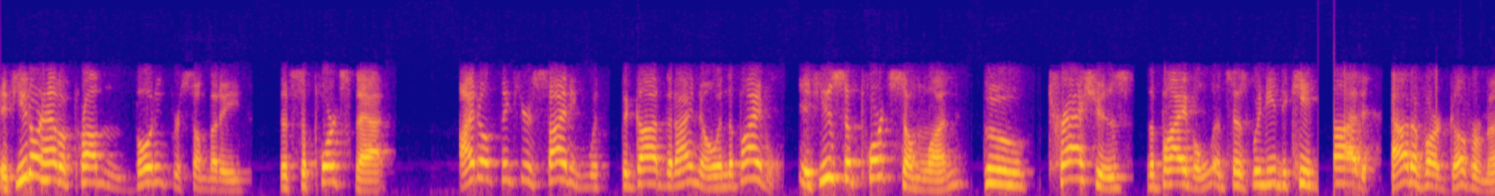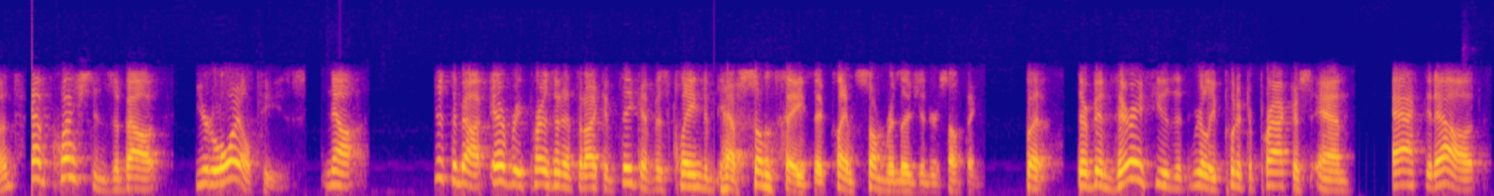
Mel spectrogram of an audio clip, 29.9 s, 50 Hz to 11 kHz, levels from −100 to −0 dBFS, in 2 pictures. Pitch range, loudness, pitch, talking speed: 145-245 Hz, -17 LUFS, 180 Hz, 175 wpm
